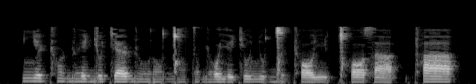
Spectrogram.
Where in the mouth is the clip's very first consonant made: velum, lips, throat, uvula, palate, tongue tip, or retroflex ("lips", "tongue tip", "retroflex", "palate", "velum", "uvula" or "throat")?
palate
